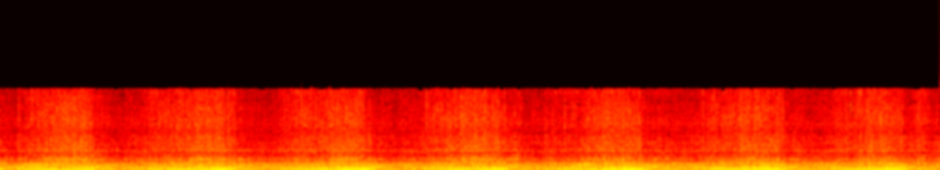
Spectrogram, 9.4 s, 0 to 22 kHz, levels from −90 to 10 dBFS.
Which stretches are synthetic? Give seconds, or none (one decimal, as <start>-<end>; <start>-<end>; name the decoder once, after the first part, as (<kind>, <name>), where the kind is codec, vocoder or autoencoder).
none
